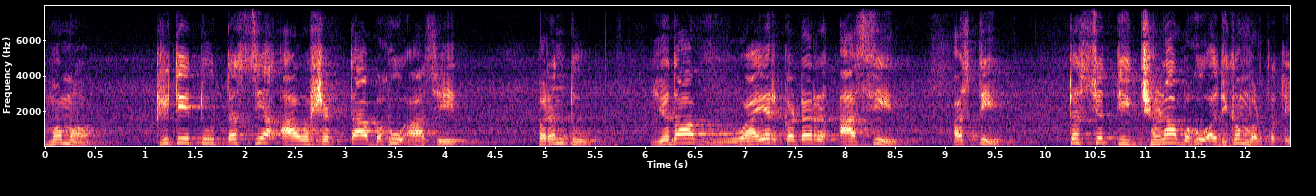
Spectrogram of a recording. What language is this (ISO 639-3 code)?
san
